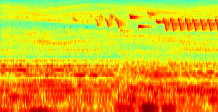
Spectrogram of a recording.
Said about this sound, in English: Notice the sounds of the birds and animals fading away as you walk.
